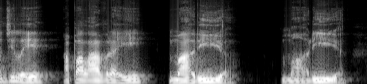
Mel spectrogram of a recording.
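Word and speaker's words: Μαρία: no começo confunde e você olha ali e fala mapia, não é? Não é mapia, lembra que é um rô, Maria?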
